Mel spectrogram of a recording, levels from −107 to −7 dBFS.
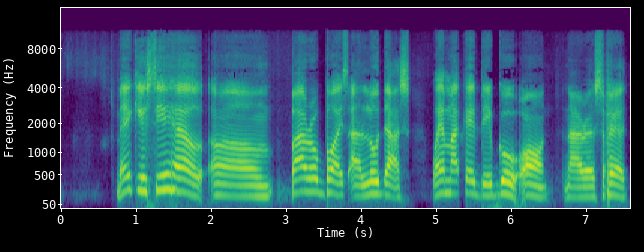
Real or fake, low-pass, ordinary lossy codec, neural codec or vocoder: fake; 10.8 kHz; MP3, 64 kbps; codec, 16 kHz in and 24 kHz out, 0.9 kbps, LongCat-Audio-Codec, fine tuned four codebook decoder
